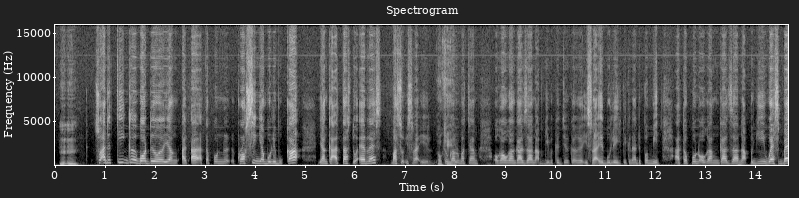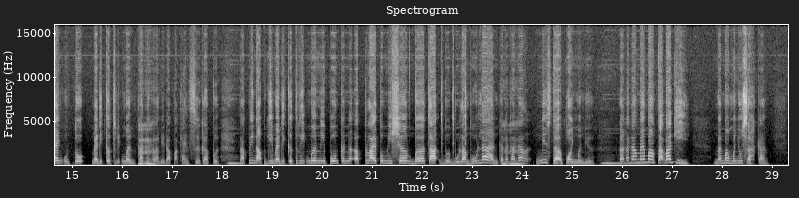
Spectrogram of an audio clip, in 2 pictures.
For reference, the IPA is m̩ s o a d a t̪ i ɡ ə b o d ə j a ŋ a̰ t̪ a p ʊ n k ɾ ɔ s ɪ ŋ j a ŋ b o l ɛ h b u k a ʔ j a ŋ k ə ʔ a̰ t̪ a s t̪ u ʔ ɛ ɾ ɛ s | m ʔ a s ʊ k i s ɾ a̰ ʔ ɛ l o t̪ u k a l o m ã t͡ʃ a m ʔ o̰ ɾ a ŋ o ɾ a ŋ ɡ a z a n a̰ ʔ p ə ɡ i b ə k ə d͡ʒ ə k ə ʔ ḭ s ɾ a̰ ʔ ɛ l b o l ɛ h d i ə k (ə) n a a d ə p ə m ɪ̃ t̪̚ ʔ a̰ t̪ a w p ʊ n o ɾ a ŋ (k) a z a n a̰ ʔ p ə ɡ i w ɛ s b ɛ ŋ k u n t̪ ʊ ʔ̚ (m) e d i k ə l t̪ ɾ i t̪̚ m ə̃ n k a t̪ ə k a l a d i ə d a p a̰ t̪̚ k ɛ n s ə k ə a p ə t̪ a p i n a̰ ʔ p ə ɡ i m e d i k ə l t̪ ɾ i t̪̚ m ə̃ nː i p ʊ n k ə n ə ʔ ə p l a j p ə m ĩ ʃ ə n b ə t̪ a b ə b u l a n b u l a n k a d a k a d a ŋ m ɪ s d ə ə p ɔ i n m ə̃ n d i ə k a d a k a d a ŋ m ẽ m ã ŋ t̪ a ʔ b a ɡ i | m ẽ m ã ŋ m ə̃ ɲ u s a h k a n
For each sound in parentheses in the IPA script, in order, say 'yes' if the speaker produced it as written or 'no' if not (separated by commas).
yes, no, yes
